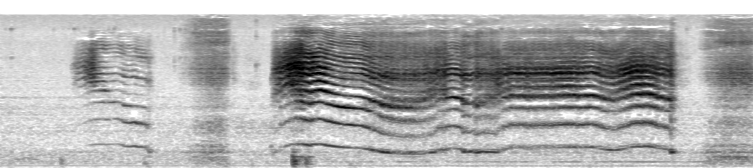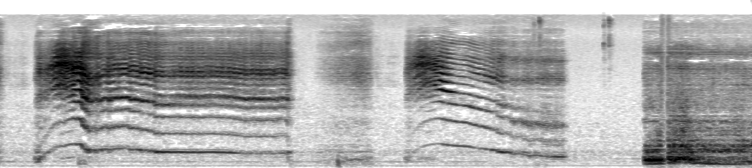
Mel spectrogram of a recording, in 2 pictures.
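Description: Recorded cat yowls played through a computer speaker: a short call, then three long yowls whose pitch wavers up and down. Near the end comes a loud, rough, noisy burst without a clear pitch.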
